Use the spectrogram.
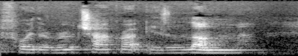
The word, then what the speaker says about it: Lam: the root chakra is lum. It's L-A-M, but it's not pronounced lamb. It's not lamb. It's more, it's the A and the O, like lum, lum. It's like an A mushed with an O, okay?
